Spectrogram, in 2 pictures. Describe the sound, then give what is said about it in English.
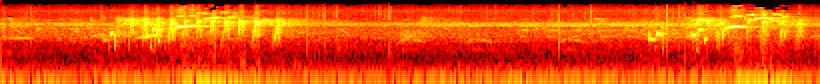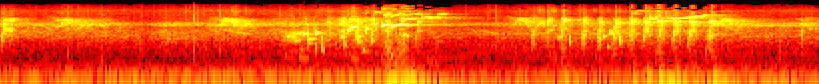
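A male and a female parasitic cowbird call together in four bursts: the male's high squeals and liquid gurgles mix with the female's rapid chatter, over a steady low rumble. “and the two birds together.”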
